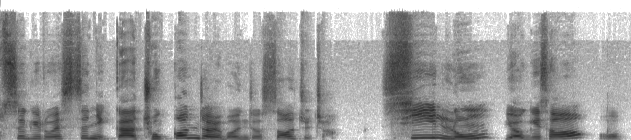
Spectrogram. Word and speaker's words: si l'on: si long 여기서 펜 때문에 잘 안 보이지만 L 어포스트로프를 쓴 거는 우리 si on 이런 식으로 발음 안 하고 조금 더 부드럽게 발음해주기 위해서 편의상 그냥 L을 추가해준다고 했었어요.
